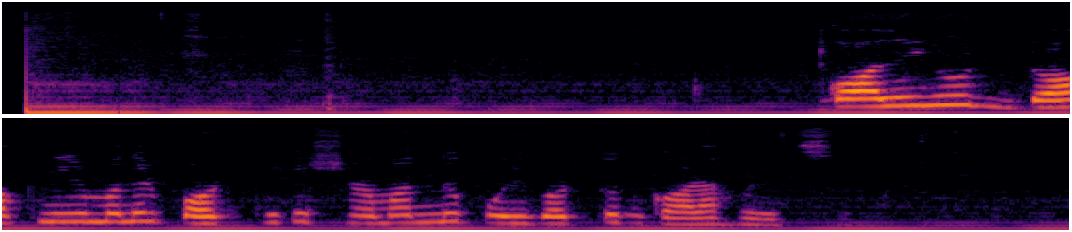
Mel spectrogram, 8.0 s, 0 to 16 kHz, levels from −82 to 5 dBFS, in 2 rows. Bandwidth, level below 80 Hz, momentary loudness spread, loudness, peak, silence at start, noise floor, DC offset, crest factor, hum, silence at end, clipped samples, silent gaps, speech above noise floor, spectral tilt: 11.5 kHz; -40 dBFS; 27 LU; -25 LUFS; -6 dBFS; 0.1 s; -50 dBFS; under 0.1%; 20 dB; none; 0 s; under 0.1%; none; 26 dB; -7.5 dB/octave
